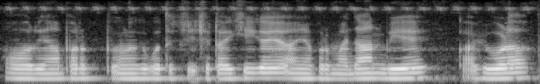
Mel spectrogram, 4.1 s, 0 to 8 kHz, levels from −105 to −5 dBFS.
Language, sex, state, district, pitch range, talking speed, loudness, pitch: Hindi, male, Bihar, Gaya, 135-145 Hz, 265 wpm, -23 LUFS, 140 Hz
